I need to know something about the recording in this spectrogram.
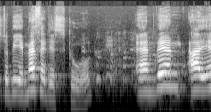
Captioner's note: laugh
